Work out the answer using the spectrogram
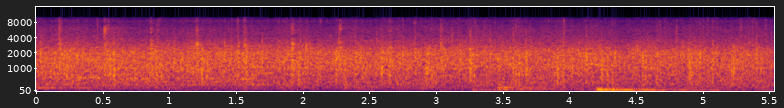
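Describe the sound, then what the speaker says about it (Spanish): A crowd applauds continuously and energetically at a Spanish-language church missionary convention, dense clapping filling the whole stretch without pause. "Un aplauso a la gloria de su nombre en esta noche."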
